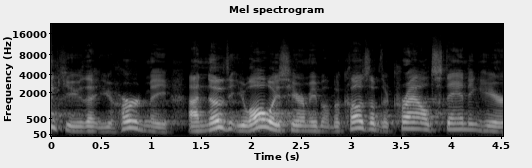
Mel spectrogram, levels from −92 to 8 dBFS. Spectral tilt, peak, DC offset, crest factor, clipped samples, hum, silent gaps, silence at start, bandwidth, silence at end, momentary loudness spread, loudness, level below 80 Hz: -6.5 dB/octave; -10 dBFS; under 0.1%; 20 dB; under 0.1%; none; none; 0 s; 9.8 kHz; 0 s; 16 LU; -29 LUFS; -90 dBFS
